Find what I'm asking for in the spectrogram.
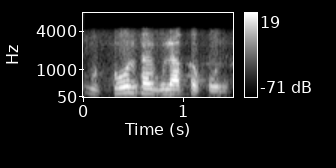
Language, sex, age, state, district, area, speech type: Hindi, male, 18-30, Uttar Pradesh, Bhadohi, rural, conversation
